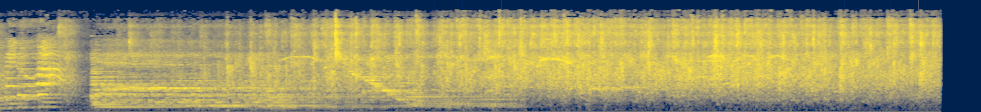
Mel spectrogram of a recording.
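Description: The last song of a children's musical ends on a long held chord from the choir and band while the audience breaks into applause. The chord stops about halfway through, and the clapping, with some voices, carries on until it is cut off abruptly near the end.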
